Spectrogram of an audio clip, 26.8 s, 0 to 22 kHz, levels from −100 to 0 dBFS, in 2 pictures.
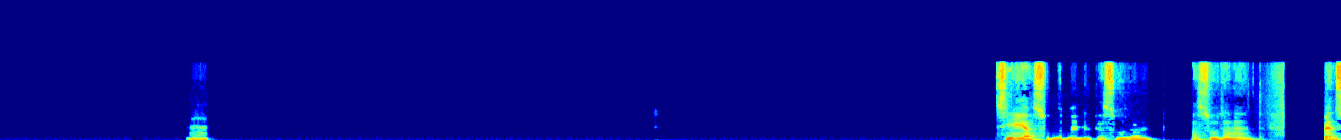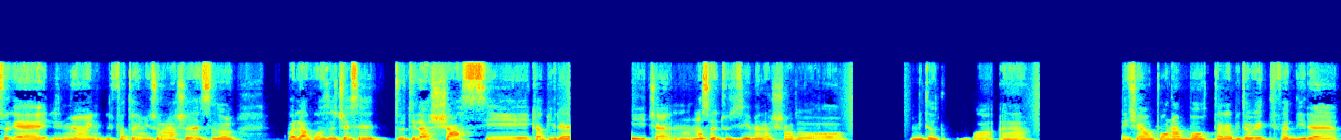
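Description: The speech suffers four wireless microphone squelch dropouts, at 12.61–13.36 s, 18.96–19.81 s, 21.77–22.52 s and 23.62–24.73 s. Each time the fading radio link lets hiss swell before the receiver's squelch mutes for 0.41, 0.62, 0.52 and 0.83 s. This shows as a broadband noise smear, then a flat, empty waveform gap.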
